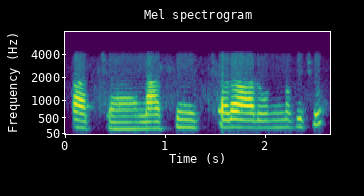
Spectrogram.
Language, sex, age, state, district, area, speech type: Bengali, female, 30-45, West Bengal, Howrah, urban, conversation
